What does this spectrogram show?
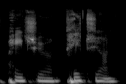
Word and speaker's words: Patreon: Yes, Patreon.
